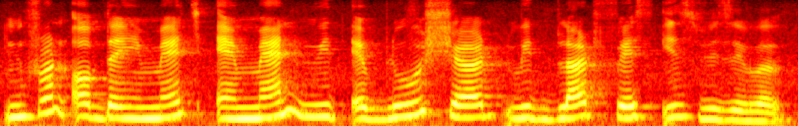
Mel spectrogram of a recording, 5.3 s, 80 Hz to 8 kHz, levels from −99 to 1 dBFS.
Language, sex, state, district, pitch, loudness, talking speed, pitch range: English, female, Arunachal Pradesh, Lower Dibang Valley, 230 Hz, -15 LUFS, 170 wpm, 215-245 Hz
